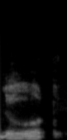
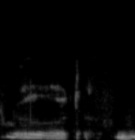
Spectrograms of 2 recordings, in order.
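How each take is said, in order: First: Said in the usual way. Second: Whispered. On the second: Real, not acted.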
